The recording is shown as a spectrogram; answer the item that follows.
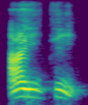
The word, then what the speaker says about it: Haïti: Same thing with the country of Haiti, right, which is pronounced A-E-T, Haïti, right, in French, Haïti.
